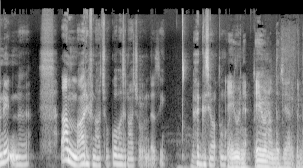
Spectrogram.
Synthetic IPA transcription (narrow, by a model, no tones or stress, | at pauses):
nen | ət̪ʼamaɾifnat͡ʃːɛwɡ̥oβəznat͡ʃːɛ̰wɨ̰nd̪ə̰zːḭh | hɨɡːɨsiawɔt̪ʼunehunehunɨnd̪əzːihaɾɡəlːə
